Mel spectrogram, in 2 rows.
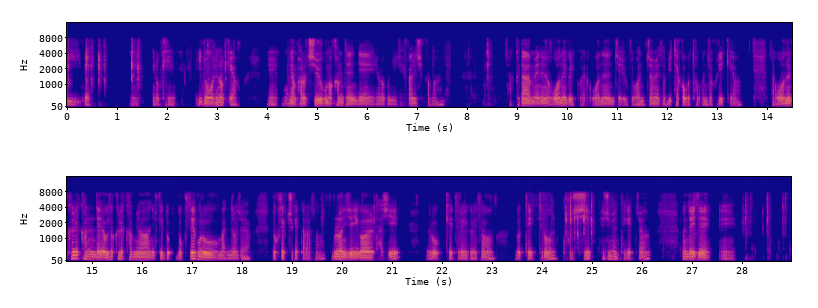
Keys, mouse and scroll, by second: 0.0-0.3 typing, 1.2 Return, 2.5 shift+middle click, 2.6 shift+double middle click, 2.9 space, 8.1 shift+middle click, 19.3 space, 20.5 q, 24.0-24.9 typing, 26.7 shift+middle click, 27.9 space, 28.2 shift+middle click, 28.9 shift+middle click.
